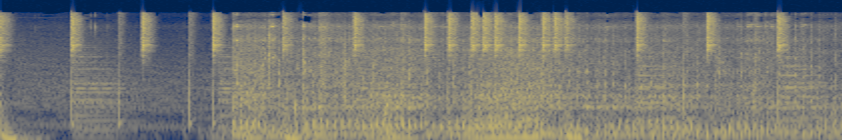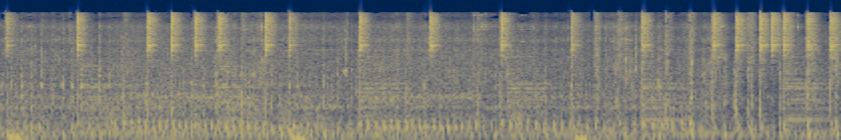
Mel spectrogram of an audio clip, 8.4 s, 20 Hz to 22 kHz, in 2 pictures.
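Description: Air-cooled single-cylinder trail-bike engine (Yamaha Serow 225) working at low speed over loose rock, its revs rising and falling as the rider picks a line, with scattered knocks and clatter from the bike over the stones. It comes in strongly about a second in, after a quieter moment.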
